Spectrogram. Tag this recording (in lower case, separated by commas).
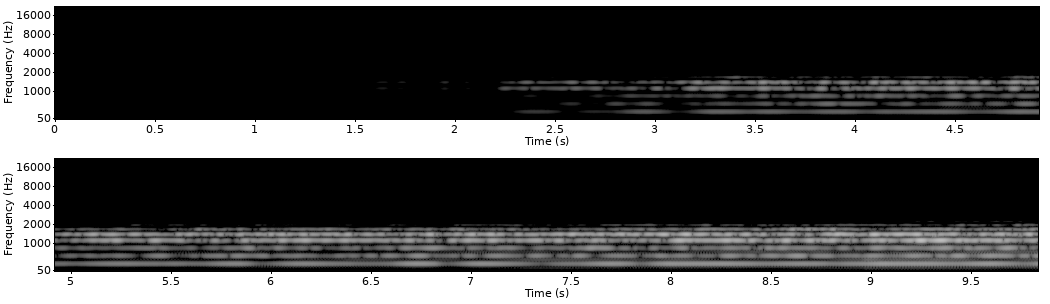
music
